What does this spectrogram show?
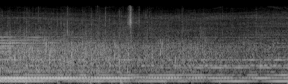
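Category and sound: crowd, audience applause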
